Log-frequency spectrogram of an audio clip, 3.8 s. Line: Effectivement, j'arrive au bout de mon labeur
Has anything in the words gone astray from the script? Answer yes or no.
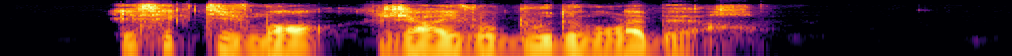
no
